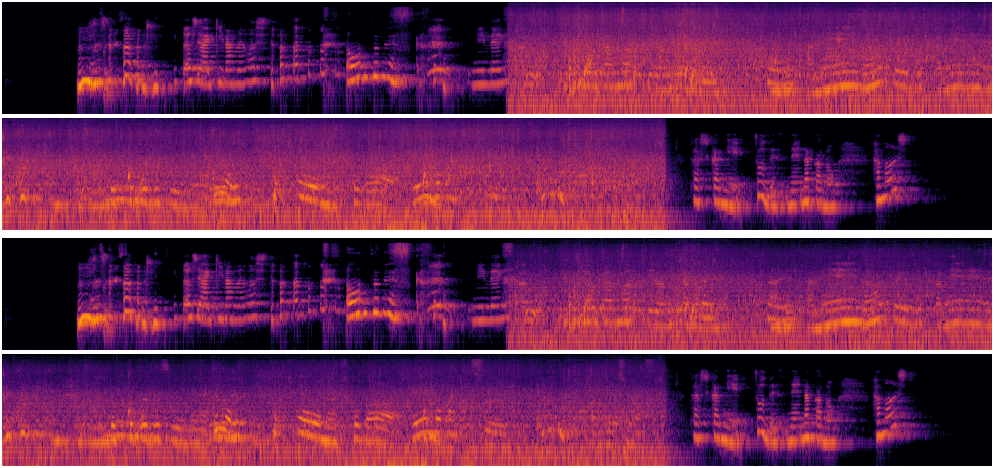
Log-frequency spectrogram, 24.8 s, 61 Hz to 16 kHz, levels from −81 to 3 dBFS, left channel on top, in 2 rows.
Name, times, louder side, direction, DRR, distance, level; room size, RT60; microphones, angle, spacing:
voice 1, 0.9-1.9 2.3-3.7 5.3-6.8 7.2-13.4 13.6-14.3 15.0-15.8 17.6-17.9 19.1-19.4 21.0-23.7, equal, 5° right, 4 dB, 1.3 m, -33 dB
voice 2, 4.0-5.4 6.3-6.7 8.7-9.0 9.6-9.9 13.0-15.4 16.1-18.7 19.7-20.5, right 2 dB, 45° right, 9 dB, 1.0 m, -31 dB
sound 1, 6.3-20.7, left 3 dB, 35° left, 0.7 m, -32 dB
18.0 x 6.8 x 7.1 m, 0.75 s
head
